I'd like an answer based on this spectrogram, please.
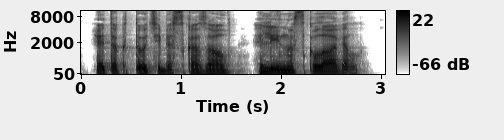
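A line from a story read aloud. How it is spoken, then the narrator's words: Contemptuous snort. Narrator (Russian): Презрительно фыркнул Юргас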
